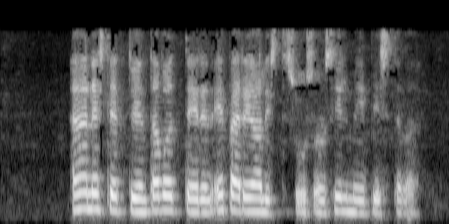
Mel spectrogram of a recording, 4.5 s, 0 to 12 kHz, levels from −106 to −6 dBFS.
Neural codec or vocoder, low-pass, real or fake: none; 7.2 kHz; real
